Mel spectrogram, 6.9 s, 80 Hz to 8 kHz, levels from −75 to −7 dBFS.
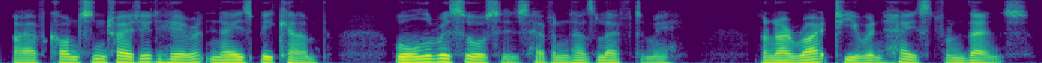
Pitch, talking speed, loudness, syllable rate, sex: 115 Hz, 200 wpm, -17 LUFS, 6.0 syllables/s, male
